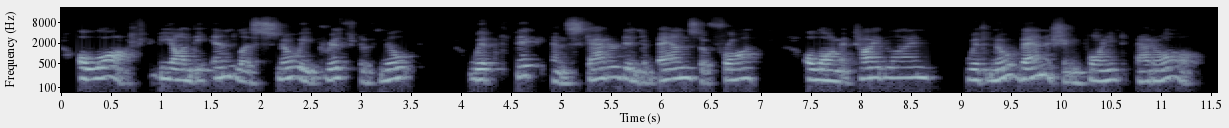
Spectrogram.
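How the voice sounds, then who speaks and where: In a quiet background with audible room echo, a woman with an American accent talks at a very slow pace and fairly even intonation. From US. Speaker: poet. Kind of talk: poetry reading. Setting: video call. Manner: measured, vivid, dramatic delivery; conversational, light-hearted between poems. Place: home room. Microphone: video call.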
